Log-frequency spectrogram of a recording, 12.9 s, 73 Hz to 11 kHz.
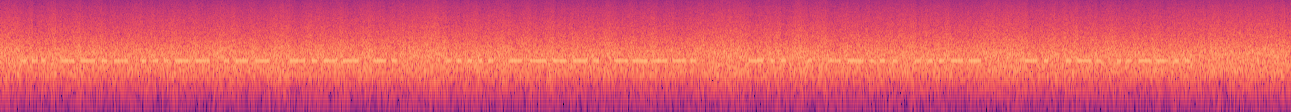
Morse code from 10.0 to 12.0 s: NR?

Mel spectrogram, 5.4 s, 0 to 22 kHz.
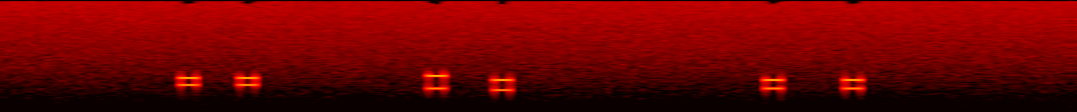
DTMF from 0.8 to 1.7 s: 00

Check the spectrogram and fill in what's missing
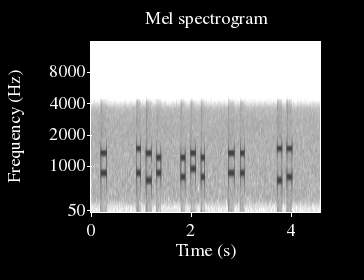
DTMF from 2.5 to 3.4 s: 88

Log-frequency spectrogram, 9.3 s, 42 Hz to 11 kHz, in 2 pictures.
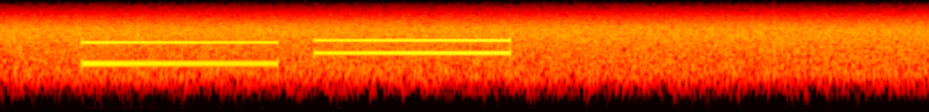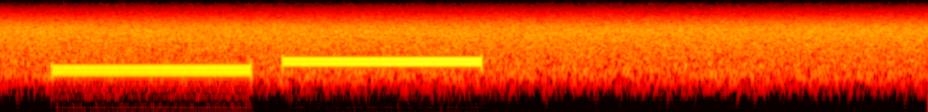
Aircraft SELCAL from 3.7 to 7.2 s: AC-EG

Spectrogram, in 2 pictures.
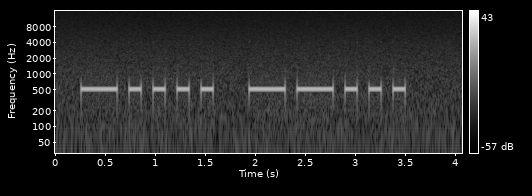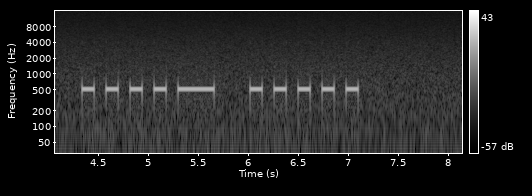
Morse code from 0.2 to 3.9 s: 67

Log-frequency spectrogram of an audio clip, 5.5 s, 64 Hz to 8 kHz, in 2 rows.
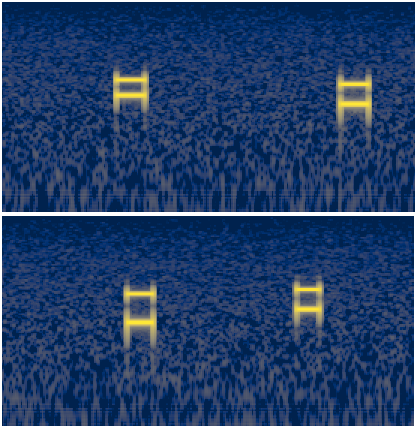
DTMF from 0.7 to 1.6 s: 0

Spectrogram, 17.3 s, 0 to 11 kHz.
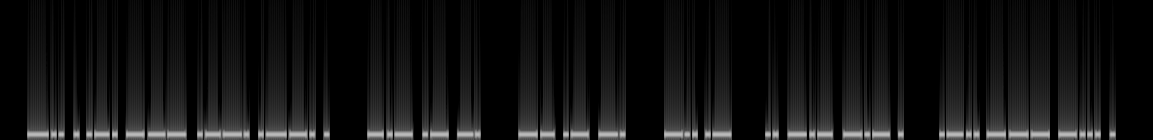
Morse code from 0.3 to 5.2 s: DEROPPE

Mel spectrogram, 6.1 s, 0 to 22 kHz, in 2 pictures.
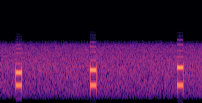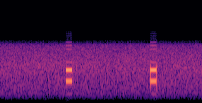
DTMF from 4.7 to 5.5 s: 8

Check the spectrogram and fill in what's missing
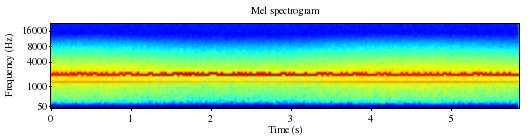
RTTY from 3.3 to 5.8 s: V4I7X …

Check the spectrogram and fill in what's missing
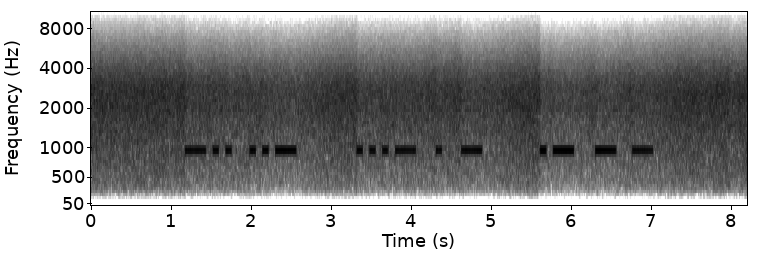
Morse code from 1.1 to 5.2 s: DU VET

